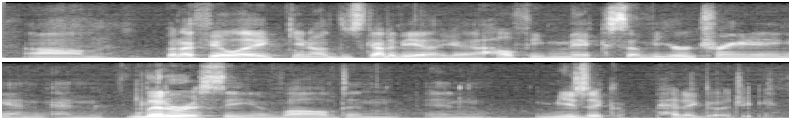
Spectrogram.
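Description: A man speaks in a very deep, low pitch with a dark, mellow tone. His intonation stays fairly even. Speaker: co-host musician. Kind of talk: casual chat. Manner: deadpan, joking.

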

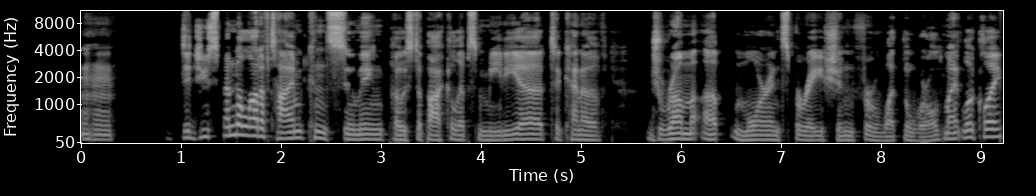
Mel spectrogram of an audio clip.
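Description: A normal speaking voice from a man, medium in pitch, with lively intonation at a moderate pace, the sound dry and close with no echo, the recording very clean with a silent background. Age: 30s. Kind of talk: scripted outro; casual chat.

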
